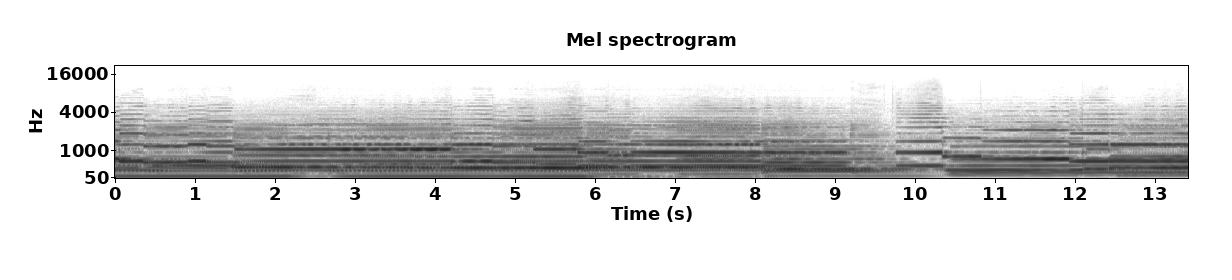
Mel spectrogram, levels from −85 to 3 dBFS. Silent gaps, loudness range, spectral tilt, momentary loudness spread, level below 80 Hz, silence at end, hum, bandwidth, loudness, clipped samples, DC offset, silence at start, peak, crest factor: none; 3 LU; -8 dB/octave; 5 LU; -62 dBFS; 0 s; none; 6.6 kHz; -17 LUFS; under 0.1%; under 0.1%; 0 s; -4 dBFS; 12 dB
